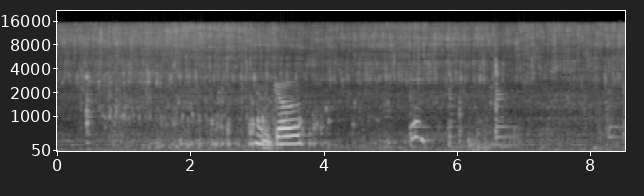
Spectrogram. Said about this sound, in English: Let me start running cold water down my drain so the pipes don't break.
